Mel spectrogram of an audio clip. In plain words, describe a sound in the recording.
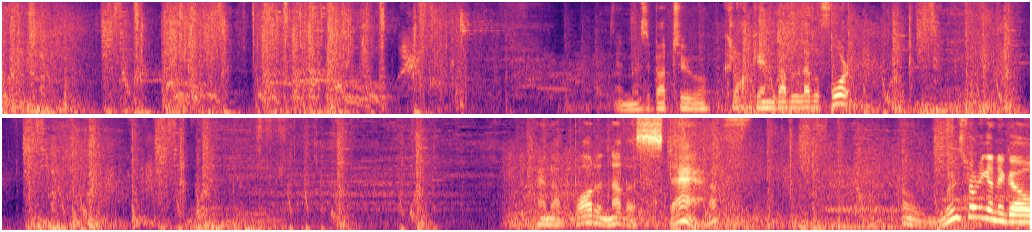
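Game sound effects of a battle clash and crack.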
